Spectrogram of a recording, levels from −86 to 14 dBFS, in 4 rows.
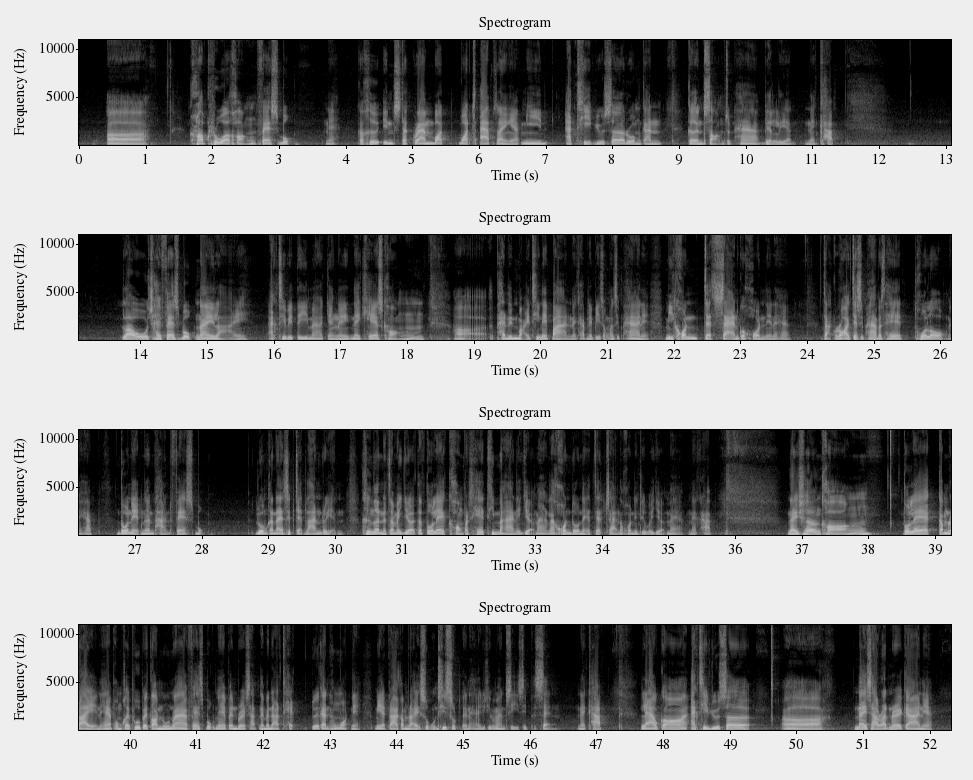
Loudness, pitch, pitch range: -21 LUFS, 110 Hz, 95-140 Hz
